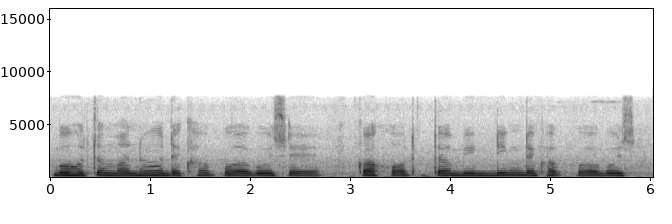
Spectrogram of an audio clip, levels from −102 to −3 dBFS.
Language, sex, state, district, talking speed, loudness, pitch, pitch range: Assamese, female, Assam, Sonitpur, 110 wpm, -17 LUFS, 200 Hz, 195-210 Hz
